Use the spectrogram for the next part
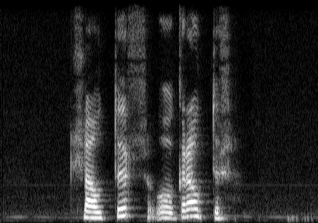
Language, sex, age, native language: Icelandic, female, 40-49, Icelandic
